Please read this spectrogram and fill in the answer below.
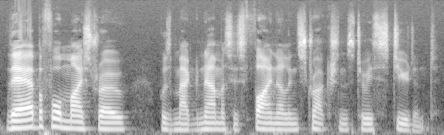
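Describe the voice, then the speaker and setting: A man's voice: medium pitch, normal speed, smooth. A man reading a scripted fantasy story as its narrator. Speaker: author and narrator.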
